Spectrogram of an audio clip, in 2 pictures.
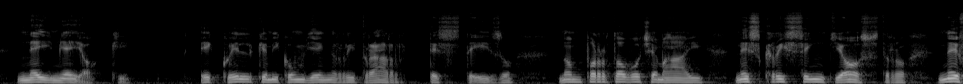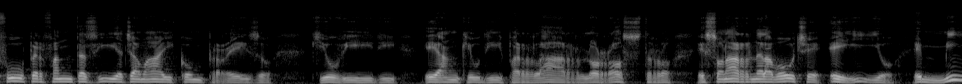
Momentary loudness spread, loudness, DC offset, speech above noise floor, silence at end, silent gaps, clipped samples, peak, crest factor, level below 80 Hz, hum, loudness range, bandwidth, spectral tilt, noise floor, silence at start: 12 LU; -32 LUFS; under 0.1%; 35 dB; 0 s; none; under 0.1%; -12 dBFS; 20 dB; -60 dBFS; none; 6 LU; 15 kHz; -6.5 dB/octave; -66 dBFS; 0.2 s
